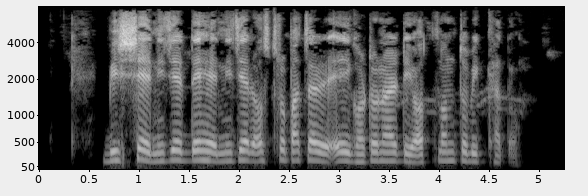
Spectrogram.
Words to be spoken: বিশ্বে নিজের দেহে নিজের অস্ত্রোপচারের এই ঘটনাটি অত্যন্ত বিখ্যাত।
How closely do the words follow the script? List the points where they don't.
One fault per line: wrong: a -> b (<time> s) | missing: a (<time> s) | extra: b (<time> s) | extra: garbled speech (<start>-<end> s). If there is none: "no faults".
no faults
